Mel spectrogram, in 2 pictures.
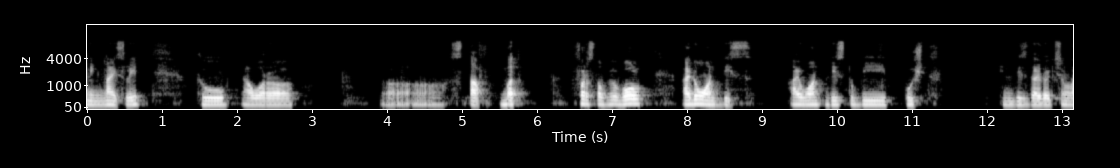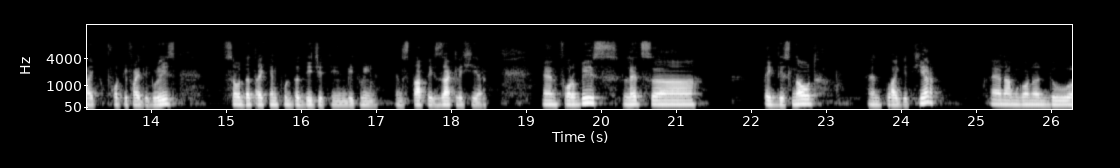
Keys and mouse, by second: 3.5 shift+middle click, 6.2 middle click, 10.5-13.8 typing, 11.5 click, 12.3 click, 13.1 middle click, 14.9-16.8 typing, 15.2 click, 15.6 click, 16.3 middle click, 18.7 middle click, 21.5 middle click, 22.3 click, 22.9 shift+d.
